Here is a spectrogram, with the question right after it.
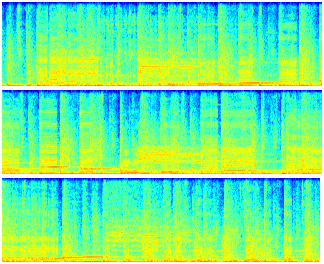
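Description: Loud, steady music with a heavy bass beat and bright melodic lines plays throughout, with no animal sounds.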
